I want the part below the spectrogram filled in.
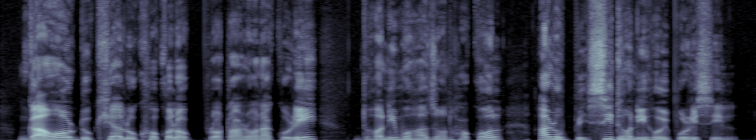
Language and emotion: Assamese, disgusted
